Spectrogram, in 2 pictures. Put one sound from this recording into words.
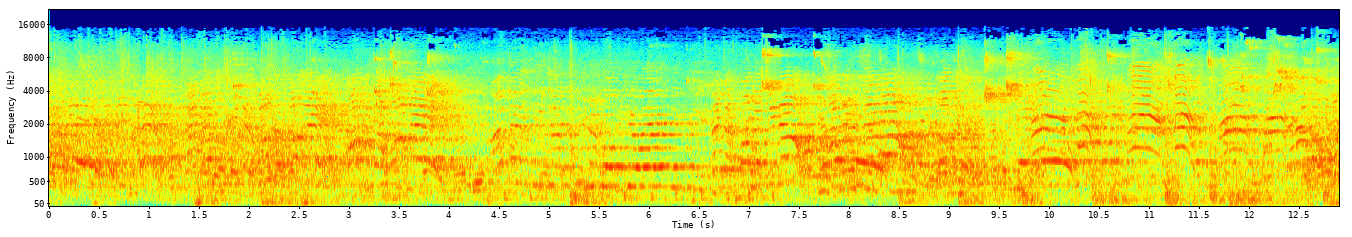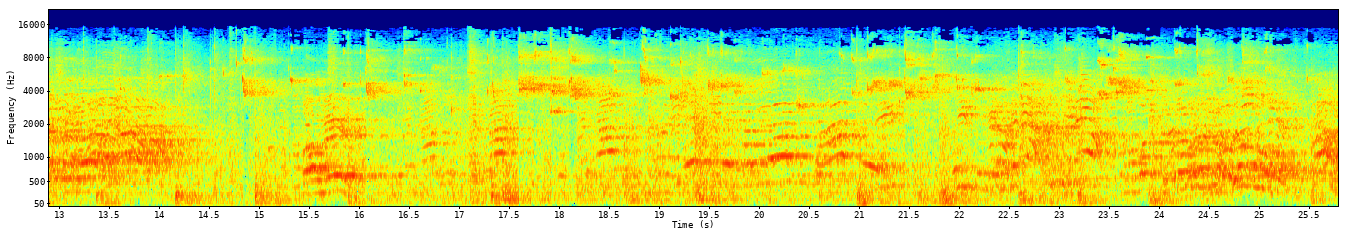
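Young women shout to one another across a large echoing hall.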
